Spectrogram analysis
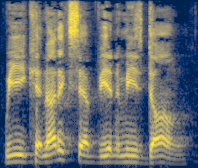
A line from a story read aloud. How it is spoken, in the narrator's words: she said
